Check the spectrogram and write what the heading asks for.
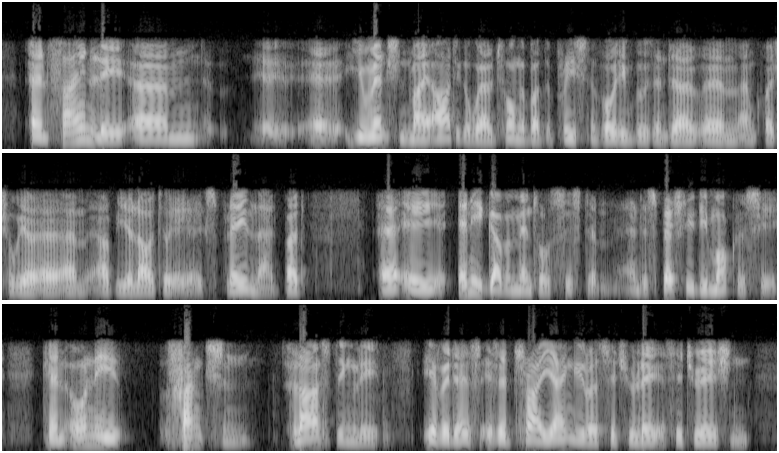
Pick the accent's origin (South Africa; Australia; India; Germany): Germany; now in United States; look, to begin with, I'm from Germany, where we also have, of course, a democracy.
